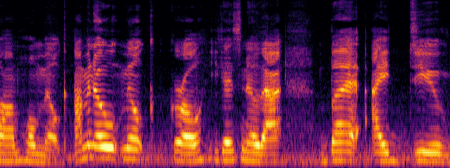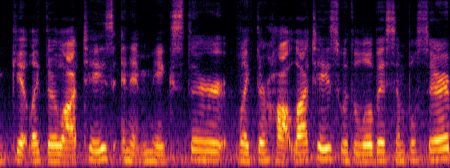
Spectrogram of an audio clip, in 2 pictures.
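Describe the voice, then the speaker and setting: Over noticeable background noise, a woman with fairly low pitch speaks with hardly any pauses and fairly even intonation, the sound dry with no echo. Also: moderate pace. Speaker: coffee vlogger. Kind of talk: casual vlog chat. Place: car.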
